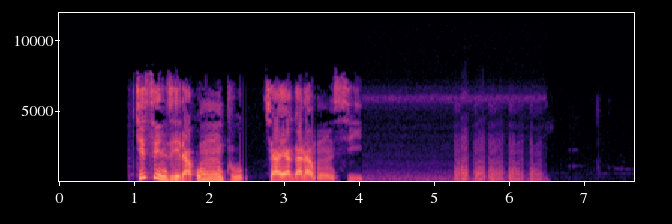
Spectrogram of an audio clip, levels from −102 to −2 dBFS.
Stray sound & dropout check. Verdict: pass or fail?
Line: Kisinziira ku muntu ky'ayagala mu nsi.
fail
